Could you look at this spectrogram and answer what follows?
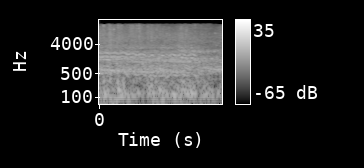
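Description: A horse whinnies in the battle game Total War: Rome II, a steady, fairly loud neigh mixed with faint hoofbeats and battlefield din, with no talk over it.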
